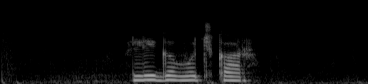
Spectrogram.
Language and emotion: Russian, neutral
